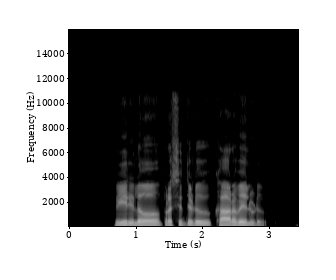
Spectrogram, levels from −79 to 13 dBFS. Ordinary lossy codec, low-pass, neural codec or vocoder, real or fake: none; 10.8 kHz; none; real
